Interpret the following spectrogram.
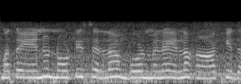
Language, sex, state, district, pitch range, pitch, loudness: Kannada, female, Karnataka, Bangalore, 310-335 Hz, 320 Hz, -11 LUFS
